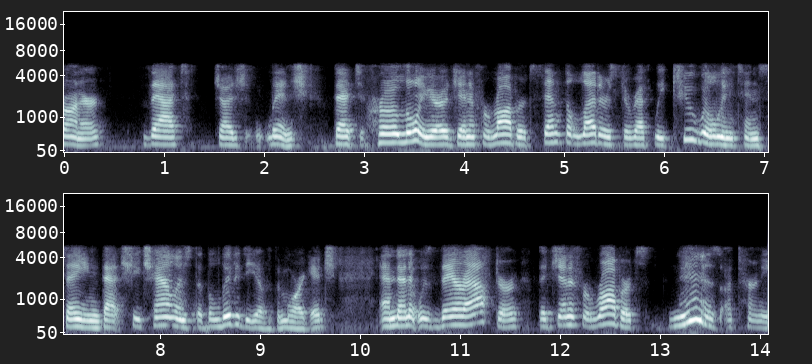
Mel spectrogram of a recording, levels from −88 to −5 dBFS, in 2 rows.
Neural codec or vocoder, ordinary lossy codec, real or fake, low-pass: codec, 16 kHz, 2 kbps, X-Codec, WavLM features, trained on Multilingual LibriSpeech; Opus, 32 kbps; fake; 5.4 kHz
